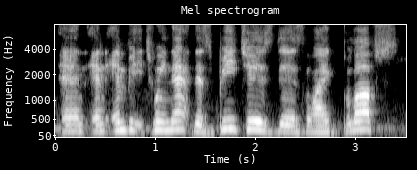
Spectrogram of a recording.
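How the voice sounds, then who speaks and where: A man's voice: high voice, slow pace, pushed and bright, a little hiss or hum. A man talking as a guest on a live drone show, rambling with many restarts and fillers. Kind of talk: casual chat on a live show. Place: home, cold region.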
